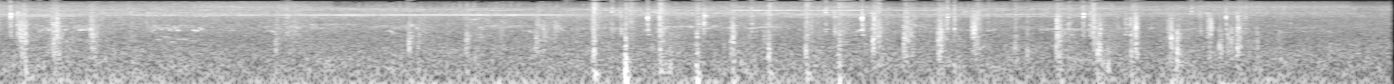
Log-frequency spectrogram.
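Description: Footsteps run quickly over dirt and stone steps.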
